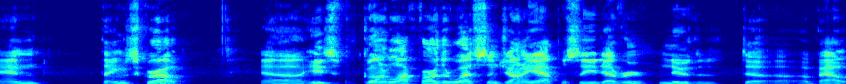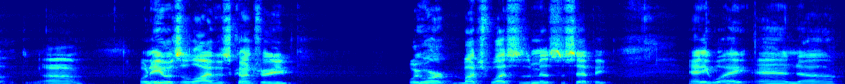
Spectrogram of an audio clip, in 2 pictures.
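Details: Adult man speaking; Normal speech.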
